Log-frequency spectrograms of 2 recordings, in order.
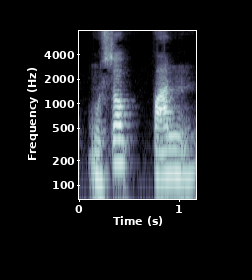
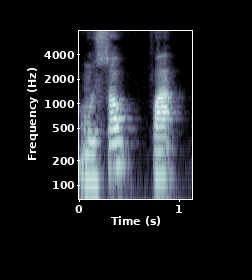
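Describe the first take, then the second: First: The word ends with an added n sound. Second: The word ends on a plain vowel. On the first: The speaker calls it wrong. "bukan musaffan" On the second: The speaker calls it right. "Makanya saya baca min asalim musaffa"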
